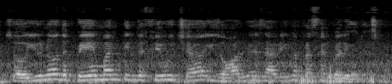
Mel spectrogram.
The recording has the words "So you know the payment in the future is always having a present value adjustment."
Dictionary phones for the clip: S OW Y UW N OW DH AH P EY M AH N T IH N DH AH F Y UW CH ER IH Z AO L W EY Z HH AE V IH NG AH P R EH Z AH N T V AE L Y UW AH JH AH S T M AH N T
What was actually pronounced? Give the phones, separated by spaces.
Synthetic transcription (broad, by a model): S OW Y UW N OW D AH P EY M AH N T IH N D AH F Y UW CH ER IH Z AO L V EY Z HH AE V IH NG AH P R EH S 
